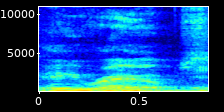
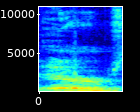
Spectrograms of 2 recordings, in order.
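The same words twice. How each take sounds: First: It is said in a rural Southern way. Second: It is said in a standard way.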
